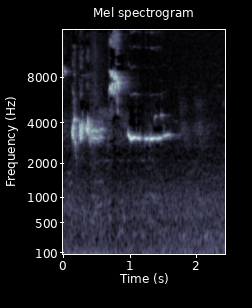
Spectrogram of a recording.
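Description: A bird calling loudly: a quick run of harsh, high squawks, then one held high whistled note about a second in.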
